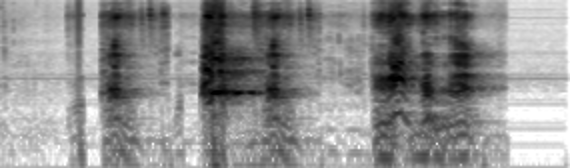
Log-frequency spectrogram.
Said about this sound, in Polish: E, pies numer dwa mówi tak.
